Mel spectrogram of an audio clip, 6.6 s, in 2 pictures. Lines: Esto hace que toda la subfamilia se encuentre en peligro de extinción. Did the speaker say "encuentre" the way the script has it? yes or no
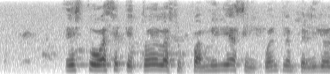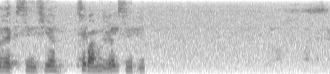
yes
